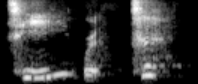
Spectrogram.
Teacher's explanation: that's an alveolar sound so the tongue goes up to the part behind the teeth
